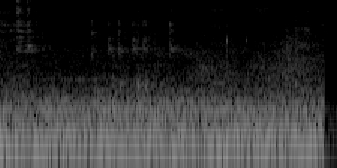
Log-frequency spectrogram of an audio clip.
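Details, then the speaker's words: Sub-Zero refrigerator condenser fan motor (under the freezer by the compressor), removed and spun: rough gritty grinding with clinking from a chewed-up bearing; previously squealing, barking; to be replaced with a universal condenser fan motor. "here's our noisy fan you can just hear that so it must have chewed up a bearing inside and that's what just causing that that really bad grinding"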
